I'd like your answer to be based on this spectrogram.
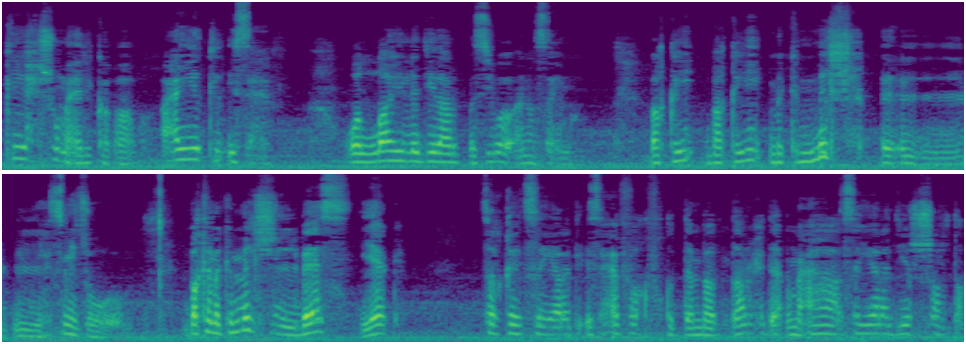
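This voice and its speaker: A woman talks at a very fast pace in a Moroccan accent, with a medium pitch and lively intonation. Her voice is somewhat breathy with a dark, mellow tone, and its loudness swings widely. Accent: Moroccan Darija. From Morocco. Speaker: vlogger. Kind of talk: casual monologue vlog.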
